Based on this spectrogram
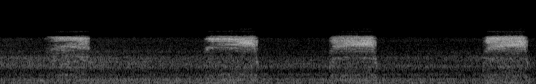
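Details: Owl on a porch in the early hours, 1:53 AM, May 5, 2013: four noisy, breathy screeches, each under half a second, about 40 per minute at uneven intervals.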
